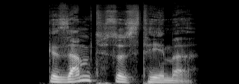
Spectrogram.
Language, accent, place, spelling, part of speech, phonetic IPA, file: German, Germany, Berlin, Gesamtsysteme, noun, [ɡəˈzamtzʏsˌteːmə], De-Gesamtsysteme.ogg
- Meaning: nominative/accusative/genitive plural of Gesamtsystem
